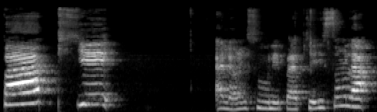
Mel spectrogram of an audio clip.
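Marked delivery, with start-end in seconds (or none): 0.0-1.2 Papier said loud and higher; teacher revealing the rebus answer. Shown as a demonstration. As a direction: announce Papier triumphantly.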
